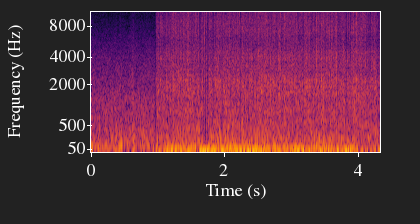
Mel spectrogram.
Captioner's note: heavy rain storm sounds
